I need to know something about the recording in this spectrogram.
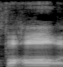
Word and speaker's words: Pachal: no it's closed uh the c is silent it's a weird name it's paul oh it's pahol okay i gotcha nice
